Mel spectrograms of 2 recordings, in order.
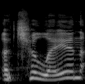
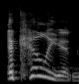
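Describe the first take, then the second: First: The middle consonant is a ch sound. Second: The middle consonant is a k sound. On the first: It sounds like someone from the country Chile. The speaker calls it wrong. "when I pronounce it like a Chilean, I feel like I'm saying that they're from the country Chile" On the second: It refers to Achilles. The speaker calls it right. "Because it's Achilles"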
